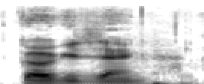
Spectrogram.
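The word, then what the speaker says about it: Gorgui Dieng: Gorgie Dieng.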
